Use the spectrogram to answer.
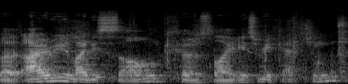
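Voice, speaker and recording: A man with a non-native accent, audible room echo and noticeable background noise. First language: not English. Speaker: K-pop unboxing YouTuber. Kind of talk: casual unboxing vlog. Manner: halting, many fillers.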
